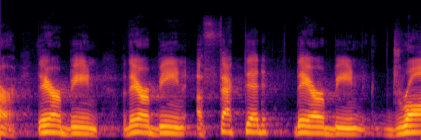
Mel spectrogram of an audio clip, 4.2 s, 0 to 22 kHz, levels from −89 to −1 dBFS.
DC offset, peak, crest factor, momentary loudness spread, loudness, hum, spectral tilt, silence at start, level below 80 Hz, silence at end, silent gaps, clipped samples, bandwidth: under 0.1%; 0 dBFS; 18 dB; 11 LU; -19 LUFS; none; -7 dB/octave; 0 s; -72 dBFS; 0 s; none; under 0.1%; 12.5 kHz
